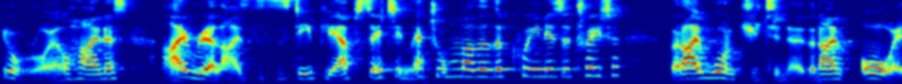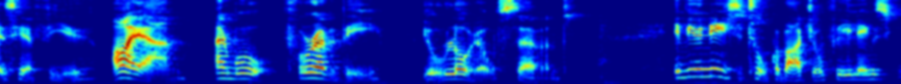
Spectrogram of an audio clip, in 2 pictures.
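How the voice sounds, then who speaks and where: A woman's voice: lowish voice, wildly swooping pitch, moderate pace, gravelly, a bit bright, husky, full character voice. A woman voicing a scheming male royal adviser in a children's story, formal, pointed and sanctimonious. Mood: falsely soothing. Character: smooth, insinuating male Lord Protector, scheming royal adviser.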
